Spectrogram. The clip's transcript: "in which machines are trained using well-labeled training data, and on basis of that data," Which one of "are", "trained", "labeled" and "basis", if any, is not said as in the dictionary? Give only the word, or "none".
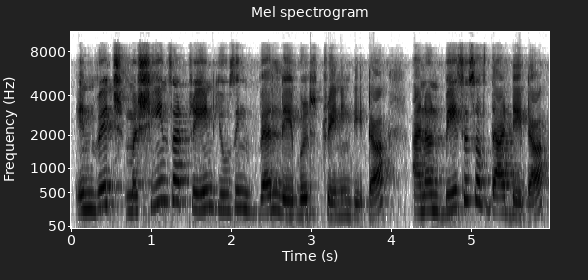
none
